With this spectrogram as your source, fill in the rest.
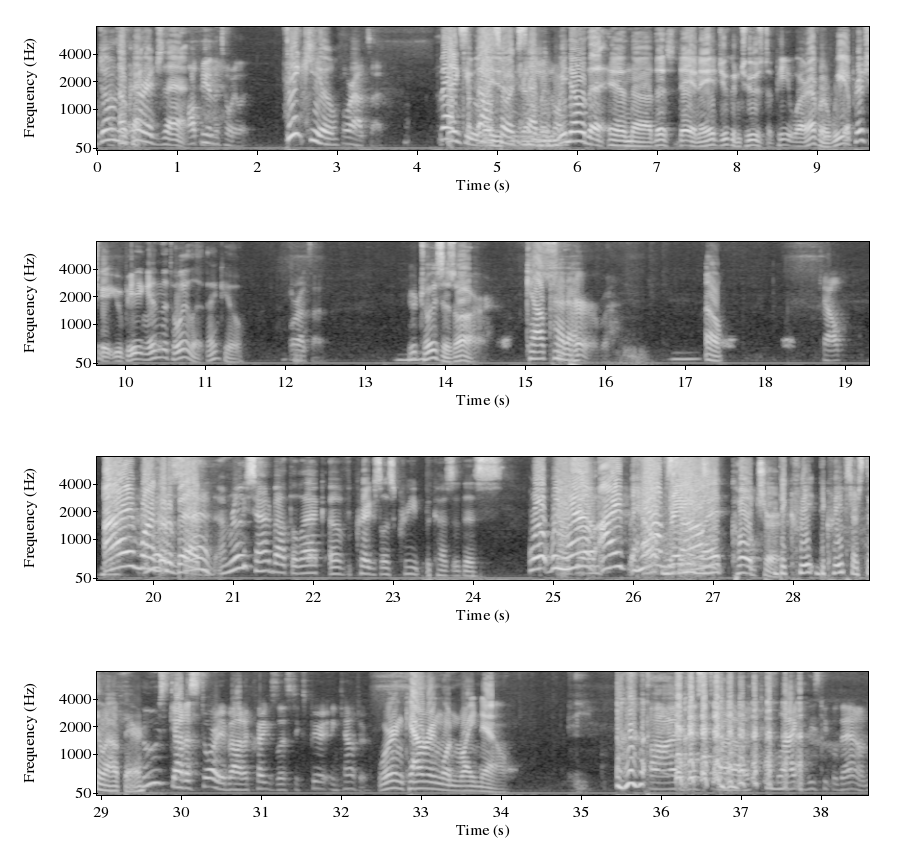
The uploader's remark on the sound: This one is a bit rough. It was dark and the audio needed a lot of work.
